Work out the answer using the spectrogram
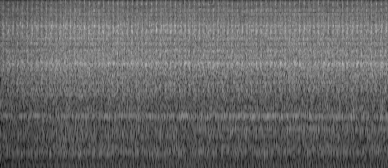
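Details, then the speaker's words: Ford Fiesta ST idling after fitting a replacement cloned ECU that cured a misfire: quick, fairly even ticking about three per second over the engine note, said to come from the fuel rail; no misfire. "it's definitely not misfiring it's a bit that clicking is coming from the fuel rail"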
